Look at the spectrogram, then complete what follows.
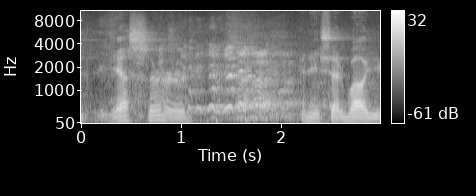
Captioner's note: laughter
